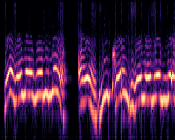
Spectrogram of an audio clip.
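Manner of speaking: a gleeful mock jeer, pitched high; mocking taunt. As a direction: tease the fleeing crowd. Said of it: "y'all was like".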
